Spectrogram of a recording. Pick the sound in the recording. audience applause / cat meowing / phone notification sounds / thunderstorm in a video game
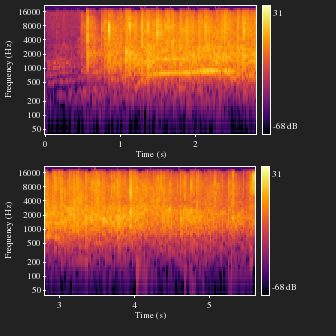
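audience applause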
